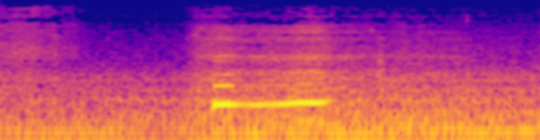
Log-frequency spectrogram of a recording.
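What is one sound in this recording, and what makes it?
An older woman laughs close by.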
